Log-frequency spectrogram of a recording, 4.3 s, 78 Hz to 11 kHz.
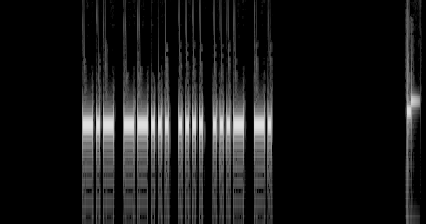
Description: Morse code, heard as a keyed tone, about 34 wpm, 700 Hz. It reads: K7HVN
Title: USA Call Signs - 5 Characters - 3x Character Spacing - 35wpm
